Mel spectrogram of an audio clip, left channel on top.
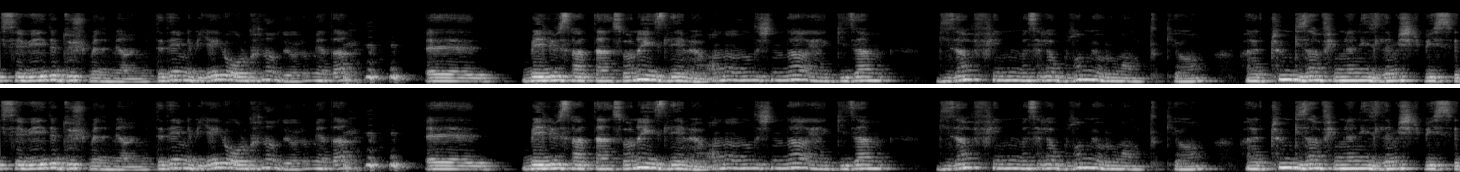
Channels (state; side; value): identical; both; correlation 1.00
